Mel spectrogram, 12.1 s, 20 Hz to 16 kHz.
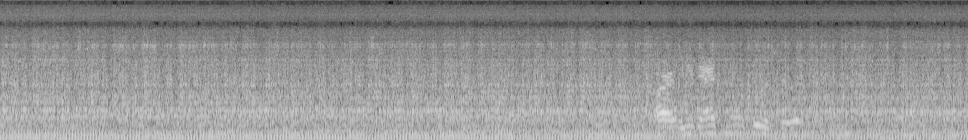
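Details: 2006 Ford Freestar 4.2L idling right after power steering pump replacement: steady even idle with a faint power steering whine, considered normal for Fords; normal idle.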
